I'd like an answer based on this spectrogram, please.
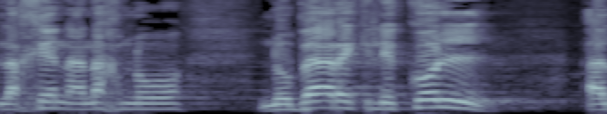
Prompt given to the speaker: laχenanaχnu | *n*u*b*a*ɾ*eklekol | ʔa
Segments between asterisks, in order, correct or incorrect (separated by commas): correct, correct, correct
